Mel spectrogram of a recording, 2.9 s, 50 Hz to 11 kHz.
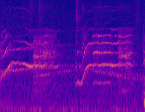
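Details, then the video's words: Three-week-old female Chihuahua puppy from a litter, woken from a nap, howling indoors in response to a distant ambulance siren: high, sustained tonal wails with rising glides, then a brief pause and another rising howl. "Chihuahua puppy howling at 3 weeks"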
